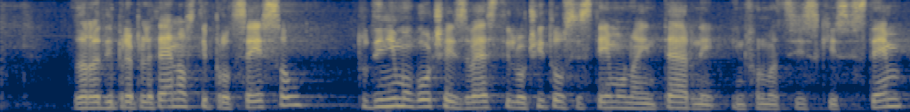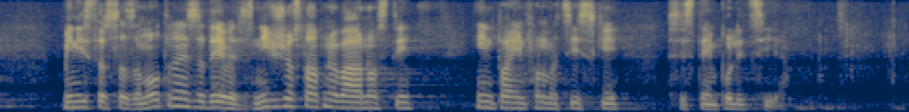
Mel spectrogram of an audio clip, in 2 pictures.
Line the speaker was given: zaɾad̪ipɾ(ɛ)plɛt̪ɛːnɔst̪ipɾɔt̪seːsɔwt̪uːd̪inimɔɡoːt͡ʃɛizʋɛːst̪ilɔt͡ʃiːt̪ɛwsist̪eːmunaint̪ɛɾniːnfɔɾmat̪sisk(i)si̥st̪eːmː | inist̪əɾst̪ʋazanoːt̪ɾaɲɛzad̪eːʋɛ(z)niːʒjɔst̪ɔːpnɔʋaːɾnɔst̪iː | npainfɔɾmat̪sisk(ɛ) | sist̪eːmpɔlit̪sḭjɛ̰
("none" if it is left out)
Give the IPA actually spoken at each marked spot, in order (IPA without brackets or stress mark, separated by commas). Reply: ɛ, i, z, i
